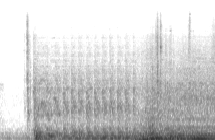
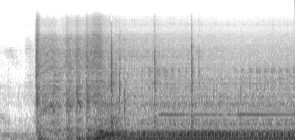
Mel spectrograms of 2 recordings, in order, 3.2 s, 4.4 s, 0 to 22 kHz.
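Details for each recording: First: Duramax diesel truck with 237,000 miles, started after hand-priming the fuel system because of a leaky fuel pickup O-ring: short crank, then catches cleanly and settles into a steady, even diesel clatter; normal start. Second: GMC Denali with LS engine, cold start: catches into fast idle with light ticking on top; noisy lifter, slow oil pressure buildup from rear pickup and long tube.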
